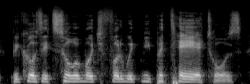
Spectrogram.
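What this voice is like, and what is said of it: Exaggerated put-on Irish accent. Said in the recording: “your stupid Irish accent that everyone finds offensive”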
